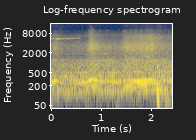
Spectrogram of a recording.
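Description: In the CarX Street racing game, a Nissan Z engine drones and revs with a thin, buzzing tone that swells and eases over a couple of seconds, steady and fairly close, with no voices.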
